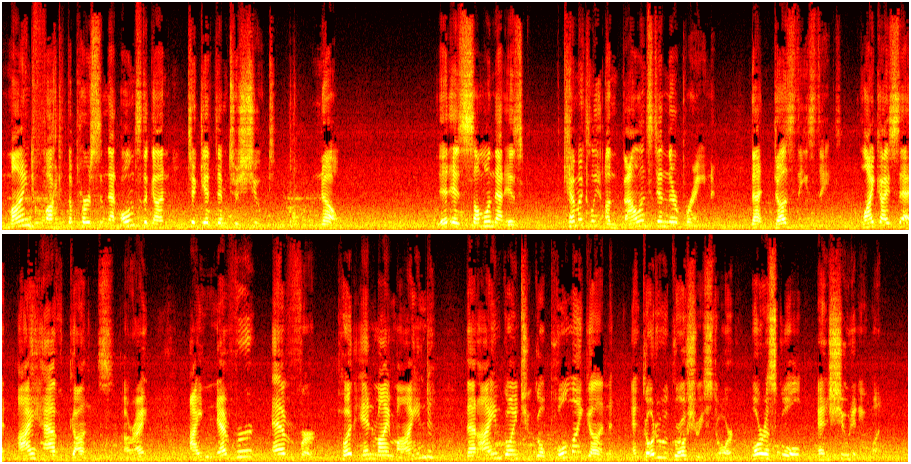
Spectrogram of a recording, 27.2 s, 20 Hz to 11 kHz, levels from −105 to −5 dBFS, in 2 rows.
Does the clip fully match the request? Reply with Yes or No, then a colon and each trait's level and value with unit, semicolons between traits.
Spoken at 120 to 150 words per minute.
Yes: average, 140 wpm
